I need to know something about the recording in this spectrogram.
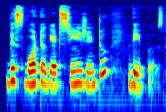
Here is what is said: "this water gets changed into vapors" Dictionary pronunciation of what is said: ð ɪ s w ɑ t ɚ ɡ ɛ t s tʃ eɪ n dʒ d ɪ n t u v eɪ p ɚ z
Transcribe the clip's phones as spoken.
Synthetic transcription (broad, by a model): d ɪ s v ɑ t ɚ ɡ ɛ t s tʃ eɪ n dʒ d ɪ n t u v eɪ p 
